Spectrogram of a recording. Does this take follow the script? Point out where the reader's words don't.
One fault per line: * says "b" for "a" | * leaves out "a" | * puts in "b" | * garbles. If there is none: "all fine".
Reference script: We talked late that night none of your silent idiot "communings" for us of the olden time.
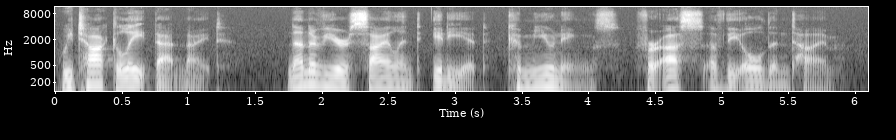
all fine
